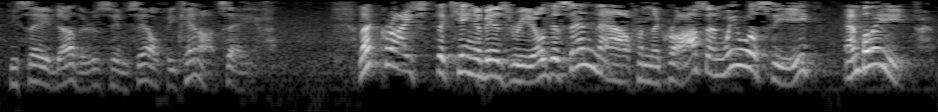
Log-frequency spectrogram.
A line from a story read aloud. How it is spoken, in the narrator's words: the chief priests, mocking, said among themselves with the scribes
